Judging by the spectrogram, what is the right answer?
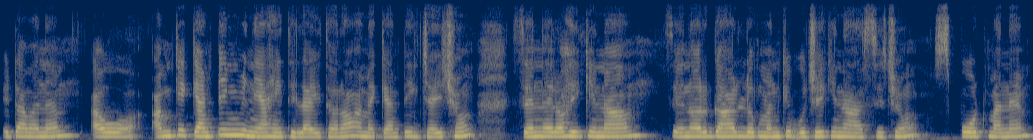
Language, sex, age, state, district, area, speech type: Odia, female, 18-30, Odisha, Kalahandi, rural, spontaneous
